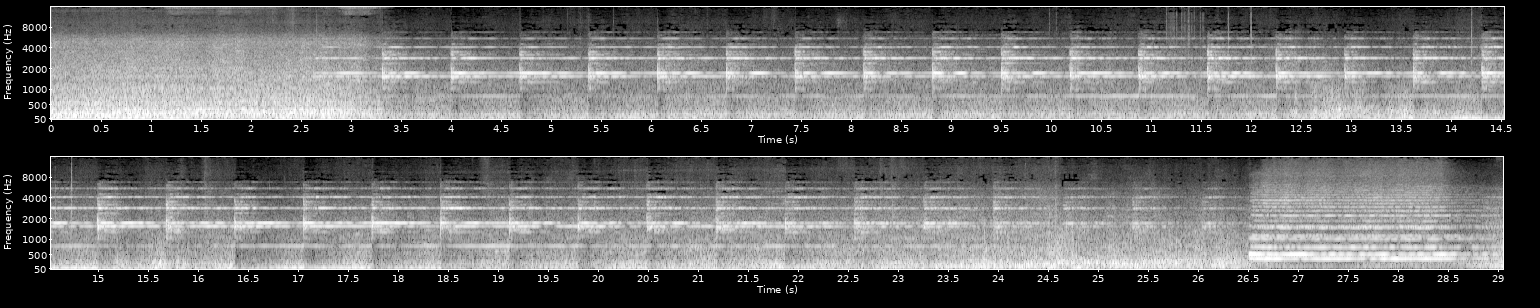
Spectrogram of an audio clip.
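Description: Passenger train rumbling past for about three seconds, then a Metrolink push-pull train departing: a bell rings steadily, almost twice a second, over the low rumble of the locomotive. Near the end the train's horn sounds one long chord of about two and a half seconds.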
